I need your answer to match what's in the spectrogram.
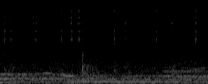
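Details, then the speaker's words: Fuel injector from a 1998 BMW 740i (poor running, no acceleration) bench-tested with a 9-volt battery before cleaning: sharp, crisp clicks each time power is applied; solenoid opens cleanly. "so if you apply power right here you should hear the fuel injector open"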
